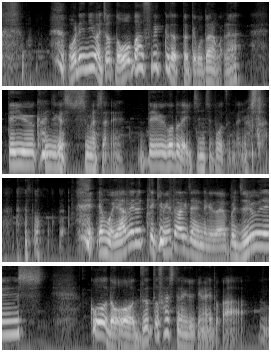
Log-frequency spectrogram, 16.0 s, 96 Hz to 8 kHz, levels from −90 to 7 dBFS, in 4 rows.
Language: Japanese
